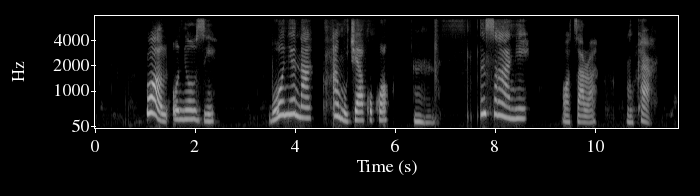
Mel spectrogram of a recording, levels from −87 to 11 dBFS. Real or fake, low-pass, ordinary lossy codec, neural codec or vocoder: fake; 7.2 kHz; none; codec, 16 kHz, 2 kbps, X-Codec, HuBERT features, trained on LibriSpeech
